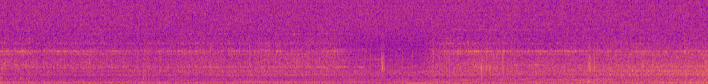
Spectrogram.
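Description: A car engine running steadily, a low hum with no change in speed.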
